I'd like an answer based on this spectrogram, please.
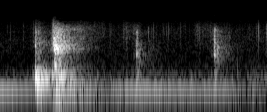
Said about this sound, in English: Come in. Come on in, son. Close the door.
